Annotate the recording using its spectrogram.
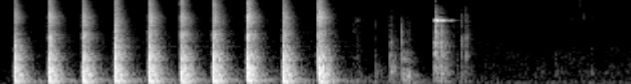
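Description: A small hammer striking a metal eyelet-setting tool ten times in quick succession, about three blows a second, to set a metal eyelet through layered fabric on a wooden tabletop. A few lighter knocks and clinks follow.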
